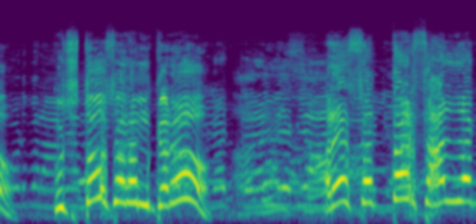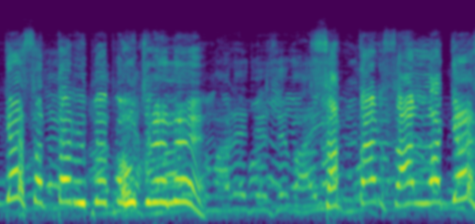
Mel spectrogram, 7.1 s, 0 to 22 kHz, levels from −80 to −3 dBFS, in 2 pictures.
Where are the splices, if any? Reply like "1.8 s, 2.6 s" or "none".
none

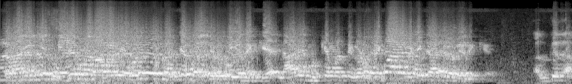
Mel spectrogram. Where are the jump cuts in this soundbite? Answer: 3.3 s

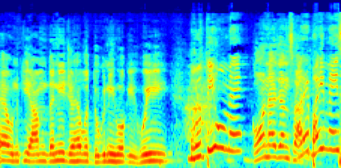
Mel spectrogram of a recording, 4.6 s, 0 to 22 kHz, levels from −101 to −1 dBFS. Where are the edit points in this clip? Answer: 2.3 s

